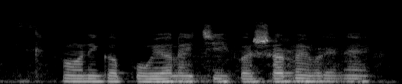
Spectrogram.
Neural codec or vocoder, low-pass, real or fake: none; 7.2 kHz; real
